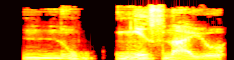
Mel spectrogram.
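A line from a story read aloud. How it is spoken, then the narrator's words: Doubtful drawl. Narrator (Russian): сомнением протянул Рустам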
